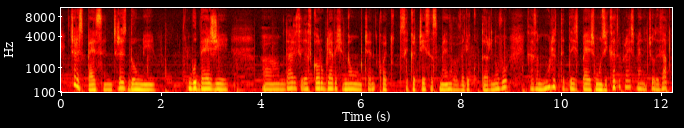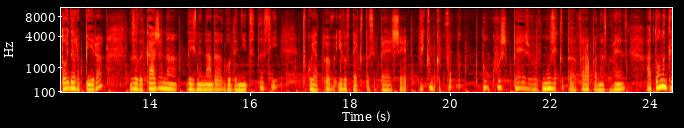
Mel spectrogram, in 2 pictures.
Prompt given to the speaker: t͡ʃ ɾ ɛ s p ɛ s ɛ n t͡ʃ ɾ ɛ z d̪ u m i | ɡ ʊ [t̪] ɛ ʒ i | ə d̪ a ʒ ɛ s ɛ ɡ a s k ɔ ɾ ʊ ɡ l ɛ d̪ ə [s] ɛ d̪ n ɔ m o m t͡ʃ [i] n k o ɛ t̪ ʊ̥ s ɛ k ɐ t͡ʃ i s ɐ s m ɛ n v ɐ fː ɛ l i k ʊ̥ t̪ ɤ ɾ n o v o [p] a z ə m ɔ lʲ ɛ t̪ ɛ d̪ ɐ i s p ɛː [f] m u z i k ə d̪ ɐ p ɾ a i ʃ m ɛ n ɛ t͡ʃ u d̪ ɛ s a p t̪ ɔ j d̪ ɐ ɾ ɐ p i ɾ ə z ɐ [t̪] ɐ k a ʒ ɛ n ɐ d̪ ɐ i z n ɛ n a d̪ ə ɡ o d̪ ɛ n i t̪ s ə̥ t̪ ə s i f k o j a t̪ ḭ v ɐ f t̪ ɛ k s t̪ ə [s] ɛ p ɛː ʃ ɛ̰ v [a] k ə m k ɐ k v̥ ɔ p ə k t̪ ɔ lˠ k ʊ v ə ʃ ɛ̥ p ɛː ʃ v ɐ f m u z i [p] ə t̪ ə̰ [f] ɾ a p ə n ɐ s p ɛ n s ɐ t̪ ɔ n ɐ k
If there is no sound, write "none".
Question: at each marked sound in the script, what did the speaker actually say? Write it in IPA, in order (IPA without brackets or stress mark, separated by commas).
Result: d̪, x, ɛ, k, ʃ, d̪, s, i, k, f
